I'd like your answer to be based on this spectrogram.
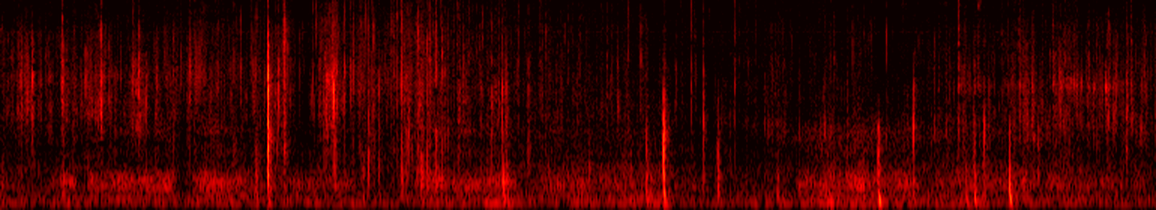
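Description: A star-shaped clear plastic gel bead ice pack filled with blue gel beads is squeezed and crinkled with the fingers. It makes a quiet, steady, bright crinkling of plastic, broken by sharp, crisp crackles and pops that die away almost at once.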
